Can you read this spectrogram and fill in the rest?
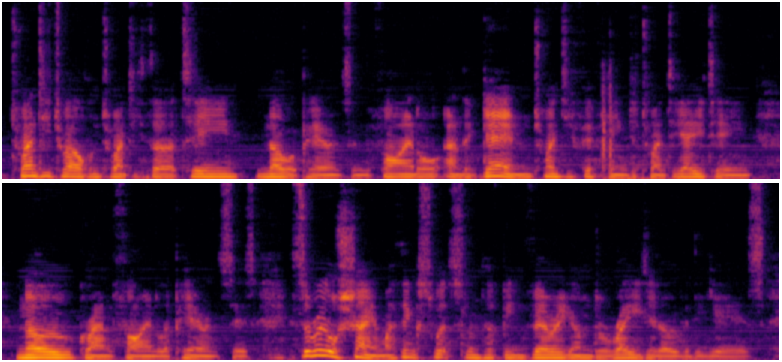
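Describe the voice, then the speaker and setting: A man rambles on in a chatty, opinionated way, full of fillers and asides, his pitch sitting in an ordinary middle range. He talks to the camera from a room at home, as a video blogger sharing his views. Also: a little fast, hardly any pauses, slight background noise, low-quality recording. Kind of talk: rambling commentary.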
